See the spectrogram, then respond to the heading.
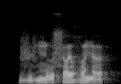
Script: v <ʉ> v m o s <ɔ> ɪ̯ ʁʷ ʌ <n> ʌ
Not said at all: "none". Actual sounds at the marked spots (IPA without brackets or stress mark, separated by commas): ʉ, ɔ, n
